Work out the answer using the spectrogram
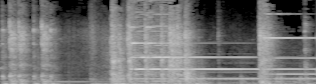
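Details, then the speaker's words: Gottlieb Spin A Card pinball machine during repair, spin unit in the back box: quick run of mechanical clicks and clatter, then clear ringing chimes as it spins round and selects a number; spin unit operating normally. "And you see it spun round and selected a number for us."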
